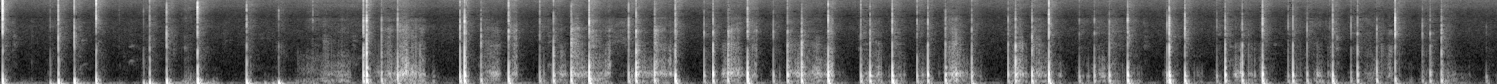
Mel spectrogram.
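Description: Fingertips tap around the back, camera cutout and edge of an empty, hollow black Otterbox plastic phone case. A quick, uneven series of short, dry clicky taps with a hollow low-mid knock, each dying almost instantly. Brief soft scratchy rustles sit between some taps.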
